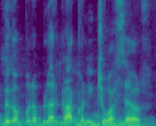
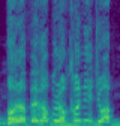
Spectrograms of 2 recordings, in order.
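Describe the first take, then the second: First: Said in the usual way. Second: Much higher and fast, like a chipmunk; squeaky sped-up voice. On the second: Pretend. Hyping up the konnichiwa phrase in a squeaky, fast voice. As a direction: squeak it out quickly, playfully.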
